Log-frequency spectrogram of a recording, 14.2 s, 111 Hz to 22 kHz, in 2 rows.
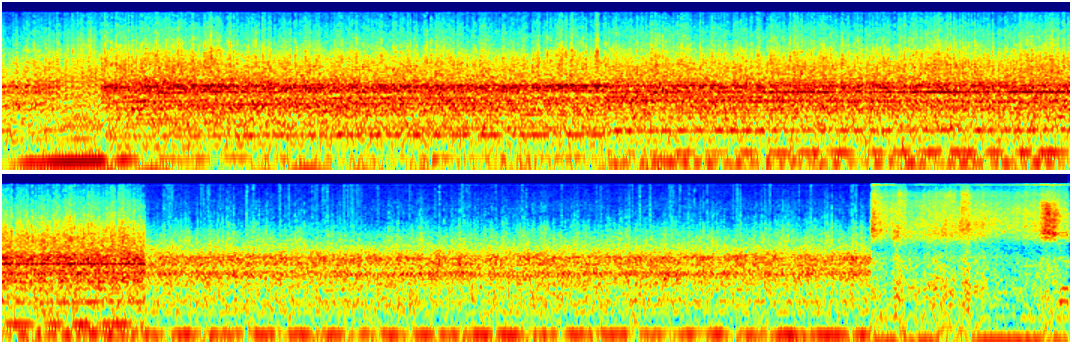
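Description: Twin outboard engines of an Atlantic 85 inshore lifeboat running at speed, a steady engine note under a rush of wind and water. About eight seconds in the hiss drops and the note lowers slightly as the boat eases off.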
